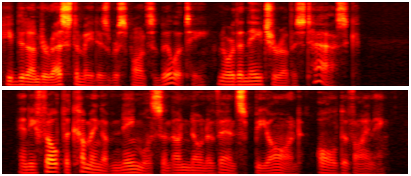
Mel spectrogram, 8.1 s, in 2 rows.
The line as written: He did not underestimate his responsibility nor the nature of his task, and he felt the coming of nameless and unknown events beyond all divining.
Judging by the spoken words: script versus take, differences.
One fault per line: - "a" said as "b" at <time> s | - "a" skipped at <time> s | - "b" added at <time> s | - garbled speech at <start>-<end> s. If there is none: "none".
- "not" skipped at 0.2 s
